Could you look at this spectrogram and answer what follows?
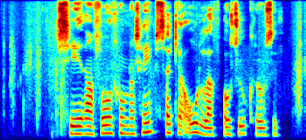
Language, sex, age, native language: Icelandic, other, 14, Icelandic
